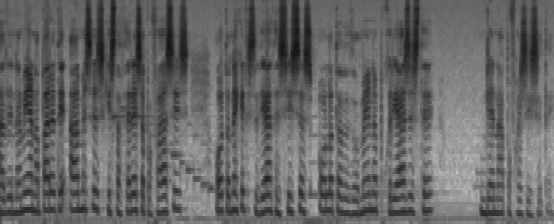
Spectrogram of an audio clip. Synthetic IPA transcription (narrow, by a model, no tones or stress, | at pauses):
ɐðinɐmiɐnɐpɐɾe̞t̪e̞ʔɐme̞se̞sce̞st̪ɐθe̞ɾe̞sɐpo̞fɐsiso̞t̪ɐne̞çe̞t̪e̞st̪iðiɐθe̞sisɐso̞lɐt̪ɐðe̞ðo̞me̞nɐpu̥xɾiɐze̞st̪e̞ | ʝɐnɐːpo̞fɐsise̞t̪e̞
